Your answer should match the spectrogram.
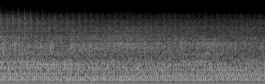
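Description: Small Kubota engine running steadily close by, a dense, even mechanical chug and hum that holds without change and has no voices over it.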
